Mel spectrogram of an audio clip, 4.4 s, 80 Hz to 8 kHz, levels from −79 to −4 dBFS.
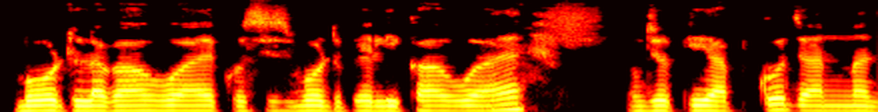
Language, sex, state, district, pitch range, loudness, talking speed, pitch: Hindi, male, Bihar, Begusarai, 125-135 Hz, -17 LUFS, 220 wpm, 130 Hz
